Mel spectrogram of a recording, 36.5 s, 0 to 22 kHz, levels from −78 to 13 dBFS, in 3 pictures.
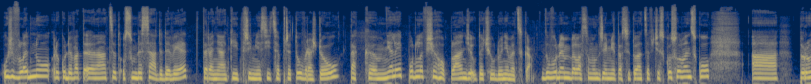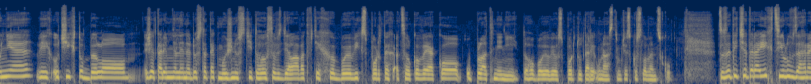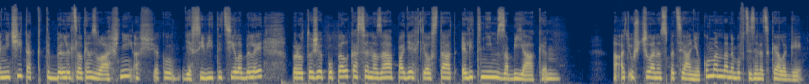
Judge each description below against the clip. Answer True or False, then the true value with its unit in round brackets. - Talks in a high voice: True (215 Hz)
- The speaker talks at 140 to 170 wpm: True (165 wpm)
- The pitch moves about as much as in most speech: True (3.7 semitones)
